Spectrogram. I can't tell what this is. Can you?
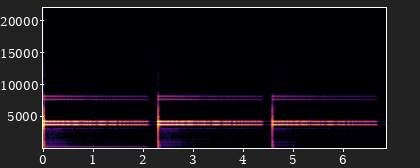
Electonic-whistle-1-Tanya v
whistle, sfx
